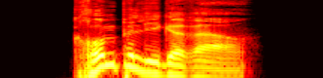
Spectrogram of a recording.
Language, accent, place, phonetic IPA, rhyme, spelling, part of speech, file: German, Germany, Berlin, [ˈkʁʊmpəlɪɡəʁɐ], -ʊmpəlɪɡəʁɐ, krumpeligerer, adjective, De-krumpeligerer.ogg
- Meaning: inflection of krumpelig: 1. strong/mixed nominative masculine singular comparative degree 2. strong genitive/dative feminine singular comparative degree 3. strong genitive plural comparative degree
